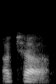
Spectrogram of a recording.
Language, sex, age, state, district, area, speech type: Sindhi, male, 30-45, Uttar Pradesh, Lucknow, rural, conversation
